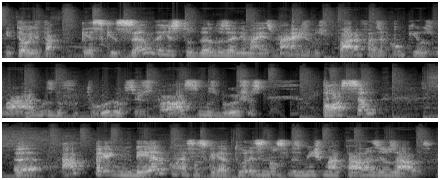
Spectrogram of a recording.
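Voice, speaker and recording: A man's voice: on the high side, lively intonation, moderate pace, fairly bright tone, soft background music. A man, hosting a casual film review chat and thinking aloud with frequent restarts. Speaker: podcast host.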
